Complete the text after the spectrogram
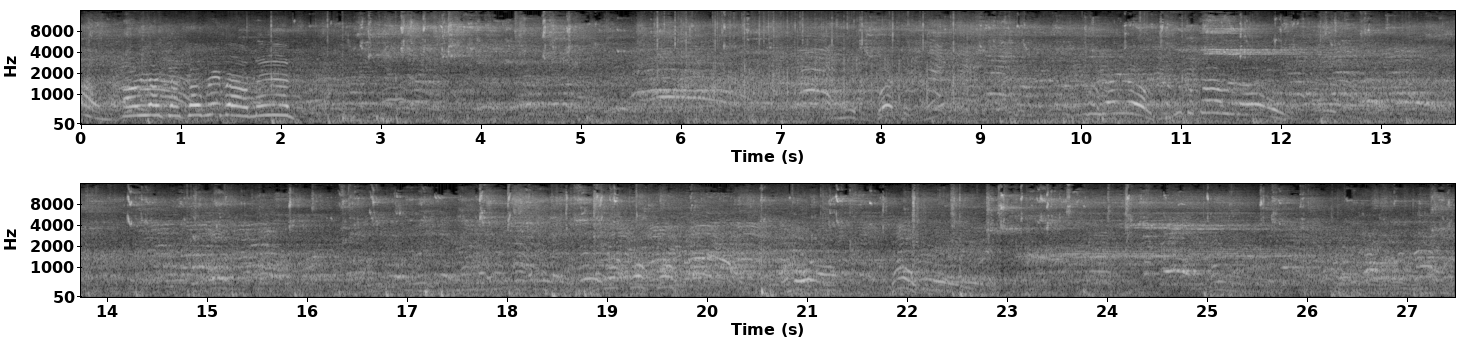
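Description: Spectators shout and call out in a large echoing gym.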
